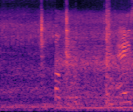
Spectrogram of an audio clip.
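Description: Street traffic: a vehicle engine runs with a steady low hum that starts about a second in, over general road noise, with a few sharp clicks.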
